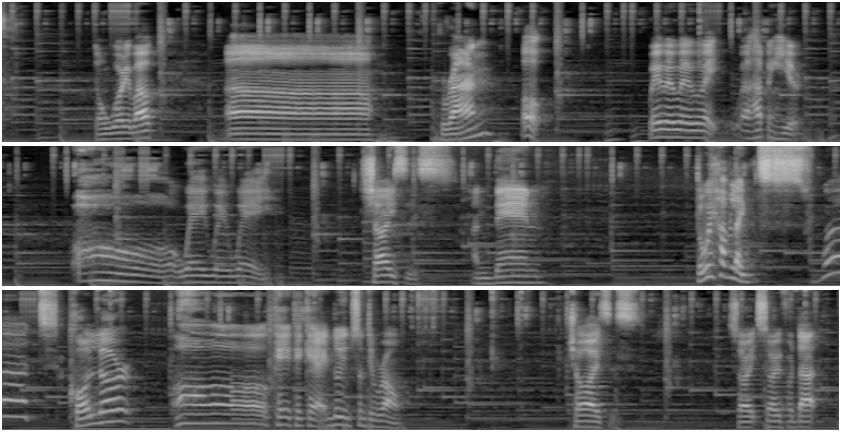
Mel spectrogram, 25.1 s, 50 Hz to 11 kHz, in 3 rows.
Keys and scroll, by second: 0.1 ., 4.1-5.0 typing, 12.4 Return, 12.8 ., 21.7 shift+[, 22.0 space, 22.3 c, 23.2 h, 23.8 super+s.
